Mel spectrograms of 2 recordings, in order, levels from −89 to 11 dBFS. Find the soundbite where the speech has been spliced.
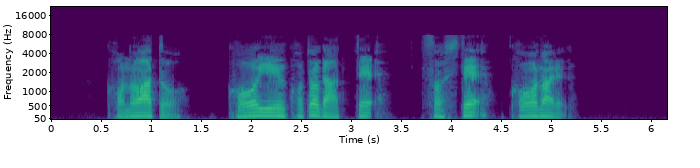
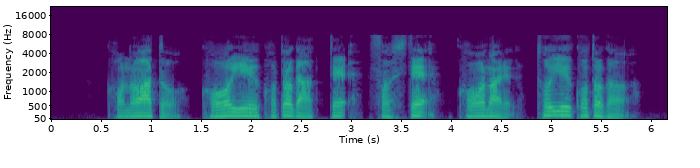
second; 3 cuts; at 1.4 s, 3.1 s, 4.8 s

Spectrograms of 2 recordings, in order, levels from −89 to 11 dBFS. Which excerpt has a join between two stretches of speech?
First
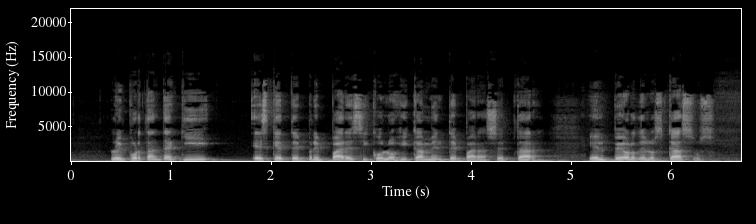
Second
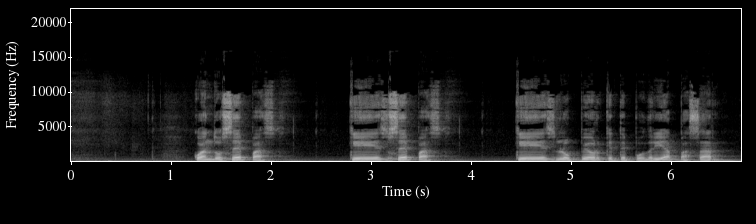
second; 1 cut; at 3.2 s

